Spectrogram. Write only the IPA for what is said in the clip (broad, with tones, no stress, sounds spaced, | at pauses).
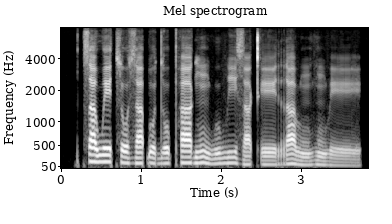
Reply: t͡s a˦ w e˦ t͡s o˦ z a˦ ɓ o˦ d o˦ pʰ a˦ ɡ ũ˦˨ β u˦ β i˦˨ z a˨ kʼ eː˨ r a˦˨ β ũ˨˦ v ũ˨ β eː˨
